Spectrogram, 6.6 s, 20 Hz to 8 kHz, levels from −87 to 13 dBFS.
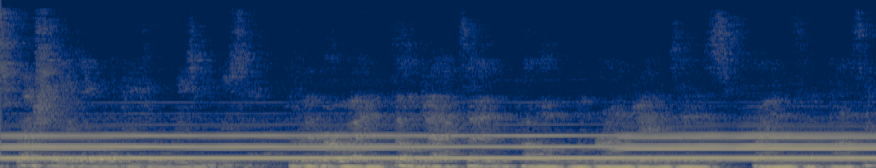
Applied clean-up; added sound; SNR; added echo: none; Wind instrument, woodwind instrument; -3 dB; reverberation time 0.6 s.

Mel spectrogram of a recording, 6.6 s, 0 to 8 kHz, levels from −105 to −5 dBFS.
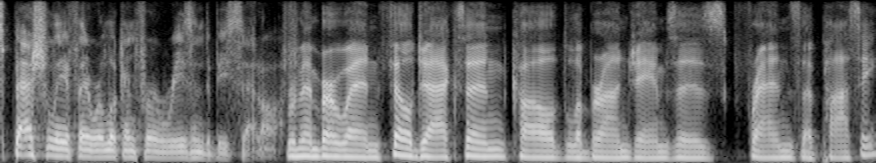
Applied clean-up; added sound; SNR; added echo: none; none; none; none.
